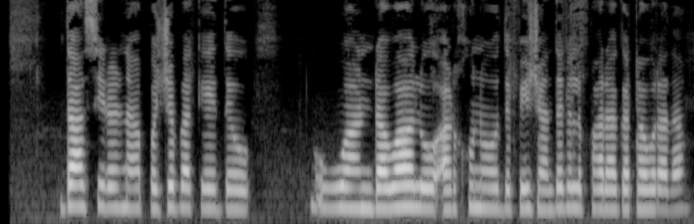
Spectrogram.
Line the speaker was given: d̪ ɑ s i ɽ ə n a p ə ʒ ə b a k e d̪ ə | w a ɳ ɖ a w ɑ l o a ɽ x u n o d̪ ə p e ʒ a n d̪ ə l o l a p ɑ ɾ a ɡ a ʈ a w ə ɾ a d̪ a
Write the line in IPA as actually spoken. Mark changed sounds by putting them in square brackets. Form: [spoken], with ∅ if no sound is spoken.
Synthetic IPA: d̪ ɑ s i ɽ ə n a p ə ʒ ə b a k e d̪ ə | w a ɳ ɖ a w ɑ l o a ɽ x u n o d̪ ə p e ʒ a n d̪ ə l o l a p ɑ ɾ a ɡ a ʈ a w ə ɾ a d̪ a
